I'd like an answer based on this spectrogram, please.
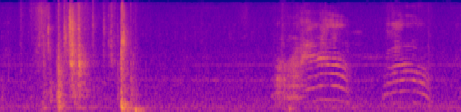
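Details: Five-month-old calico cat indoors, playfully attacking a small insect on the ceiling; early thumps and knocks, then two short arched meows near the end, harmonic and slightly rising-falling, in a quiet room.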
